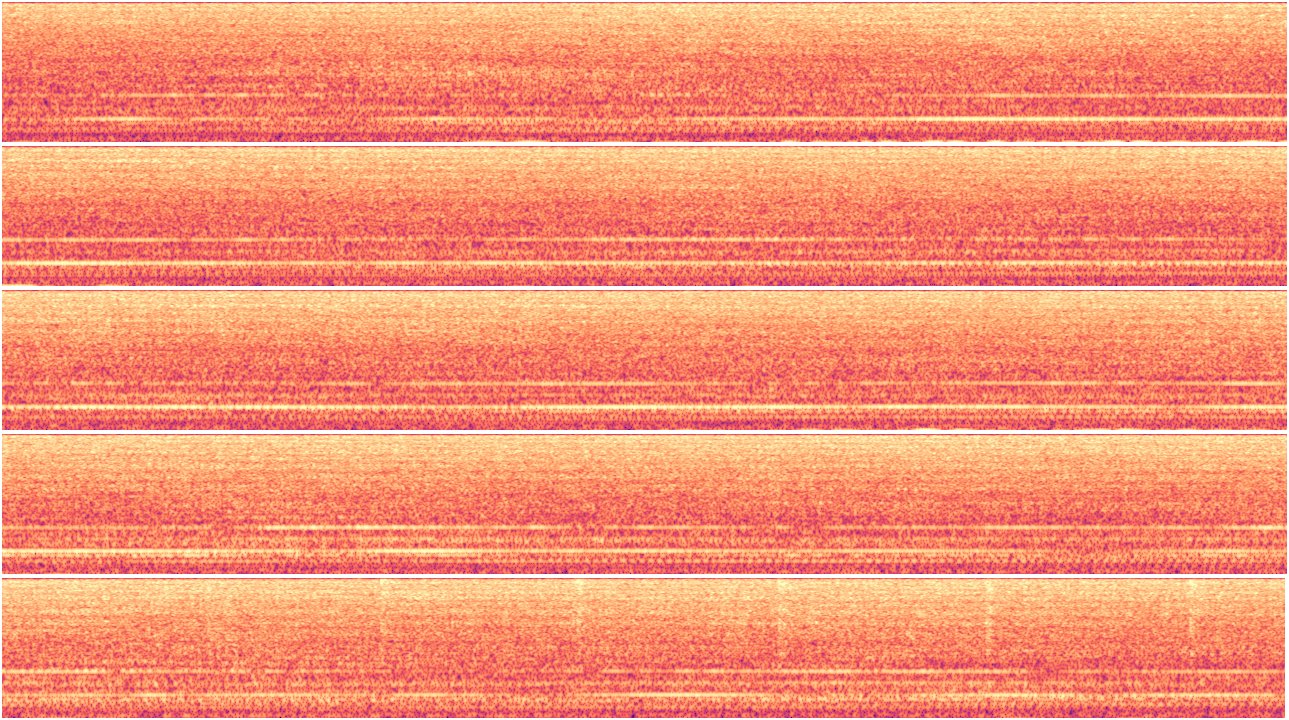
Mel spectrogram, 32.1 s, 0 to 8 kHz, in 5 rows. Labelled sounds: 5.5	5.8	vessel noise, 4.6 to 4.8 kHz

